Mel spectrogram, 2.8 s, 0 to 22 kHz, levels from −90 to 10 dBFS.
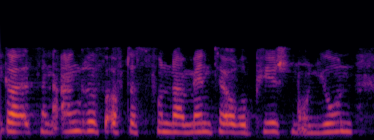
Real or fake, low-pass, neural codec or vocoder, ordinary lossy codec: fake; 5.4 kHz; vocoder, 22.05 kHz, 80 mel bands, HiFi-GAN; none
